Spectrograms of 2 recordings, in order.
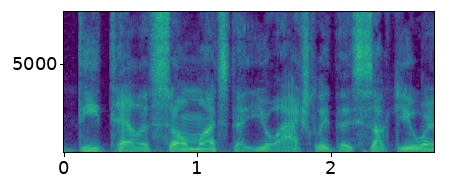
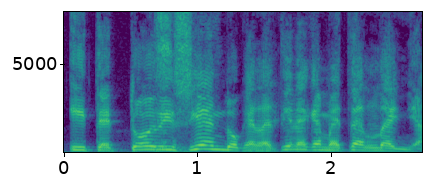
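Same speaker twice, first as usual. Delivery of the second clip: loud, high Spanish pep talk; fiery hype speech; 9 semitones higher, 3 dB louder than usual. Retold or imitated. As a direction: pump him up with passion. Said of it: "started saying who my mother is".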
